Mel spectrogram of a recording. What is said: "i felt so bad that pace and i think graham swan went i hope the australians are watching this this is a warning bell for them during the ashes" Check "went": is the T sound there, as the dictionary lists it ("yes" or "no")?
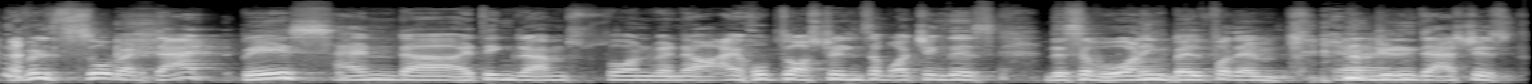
no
